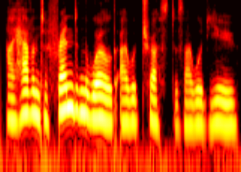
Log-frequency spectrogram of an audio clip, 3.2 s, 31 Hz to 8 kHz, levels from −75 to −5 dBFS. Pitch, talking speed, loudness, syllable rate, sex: 170 Hz, 260 wpm, -17 LUFS, 5.0 syllables/s, female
